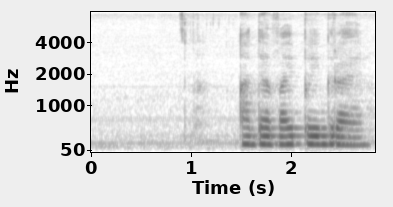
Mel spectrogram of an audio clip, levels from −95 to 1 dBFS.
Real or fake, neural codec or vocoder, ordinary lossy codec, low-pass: real; none; none; none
